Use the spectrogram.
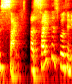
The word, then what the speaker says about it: Scythe: Scythe is pronounced like sigh and the soft th is smooth.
